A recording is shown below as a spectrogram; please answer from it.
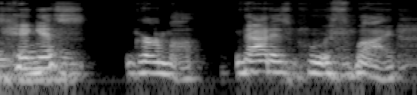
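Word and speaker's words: Tigest Girma: words inside of it and also how to pronounce my name okay you hearing her so my name is TIG girl TIG GMA that is who is by so Immortal dark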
